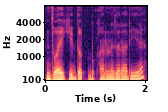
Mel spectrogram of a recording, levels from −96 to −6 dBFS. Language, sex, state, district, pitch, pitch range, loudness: Hindi, male, Himachal Pradesh, Shimla, 110 Hz, 100-115 Hz, -17 LUFS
